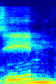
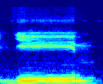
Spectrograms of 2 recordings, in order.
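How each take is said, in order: First: The j is made forward with heavier breath. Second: The j is made further back with lighter breath. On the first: The speaker calls it wrong. "jangan jim" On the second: The speaker calls it right. "tempatkan lidah di atas di atas langit-langit, tetapi agak dalam"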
